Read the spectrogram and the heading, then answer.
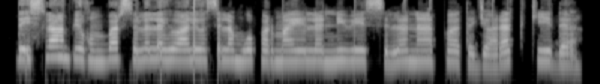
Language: Pashto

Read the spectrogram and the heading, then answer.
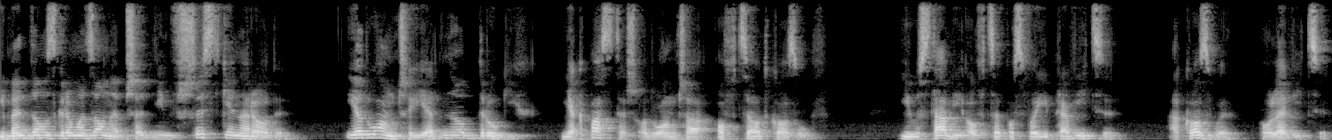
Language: Polish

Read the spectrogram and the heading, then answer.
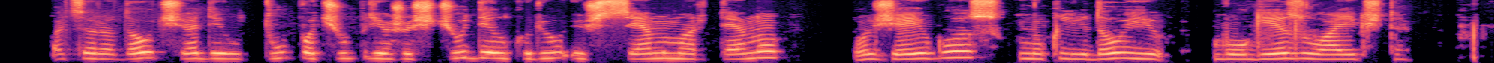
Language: Lithuanian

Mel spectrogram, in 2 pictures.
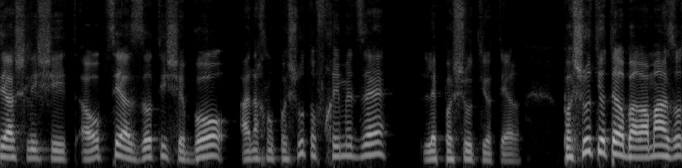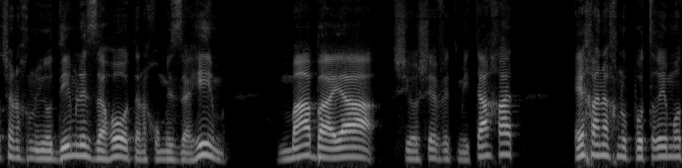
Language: Hebrew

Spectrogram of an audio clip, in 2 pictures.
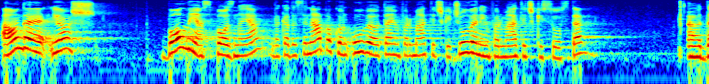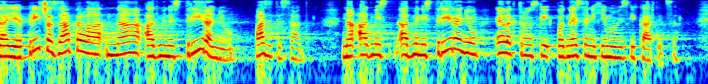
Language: Croatian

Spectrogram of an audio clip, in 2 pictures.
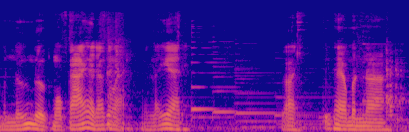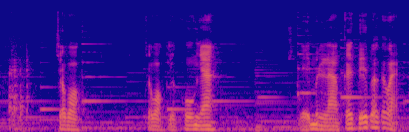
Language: Vietnamese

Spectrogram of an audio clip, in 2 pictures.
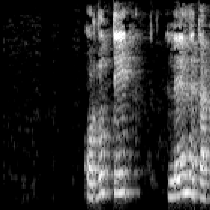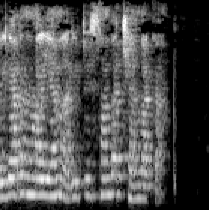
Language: Basque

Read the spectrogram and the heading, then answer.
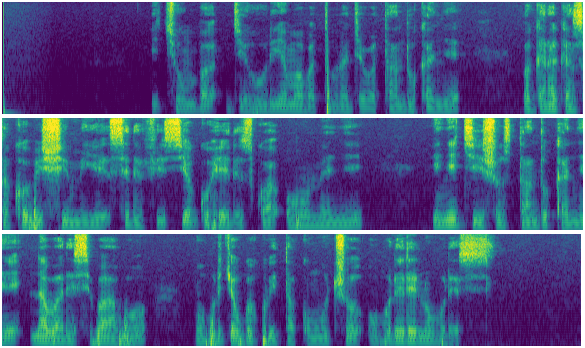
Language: Kinyarwanda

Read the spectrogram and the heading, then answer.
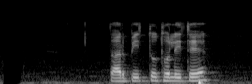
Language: Bangla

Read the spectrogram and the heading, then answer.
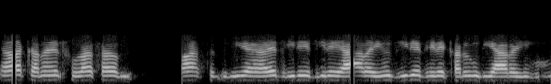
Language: Hindi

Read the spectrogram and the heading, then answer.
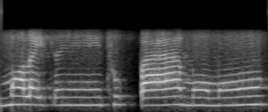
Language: Nepali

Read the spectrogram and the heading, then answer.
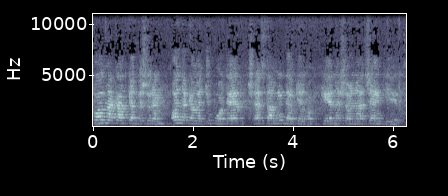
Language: Hungarian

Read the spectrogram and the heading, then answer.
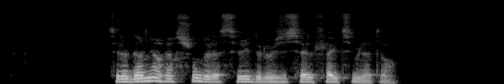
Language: French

